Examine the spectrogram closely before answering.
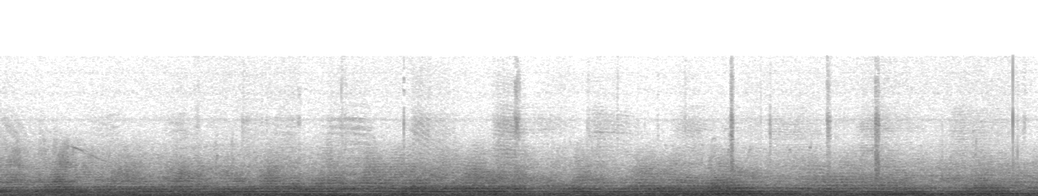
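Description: A steady, unbroken engine drone with a low rumble underneath and a faint held hum, unchanging throughout.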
